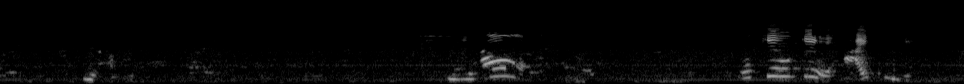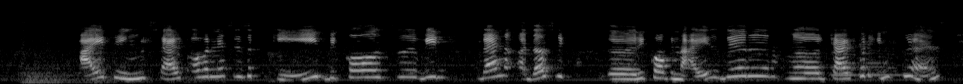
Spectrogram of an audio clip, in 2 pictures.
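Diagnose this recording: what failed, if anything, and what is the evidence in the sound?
The echo canceller, likely confused by both sides talking at once, turned the near talker down. This is speech suppressed in double talk: the voice dips up to about 40 dB or breaks up at 0.08–2.56 s, 4.7–9.58 s, and from 10.82 s to the end.

The same canceller also likely let loudspeaker sound through, causing echo leak. Faint scraps of voice, delayed 365 ms and about 25–35 dB below the speech, appear at 4.84–4.88, 9.04–9.15, 11.06–11.13, 15.52–15.7 and 18.52–18.61 s.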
